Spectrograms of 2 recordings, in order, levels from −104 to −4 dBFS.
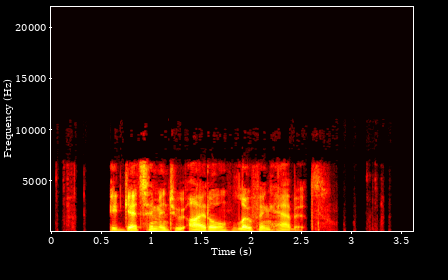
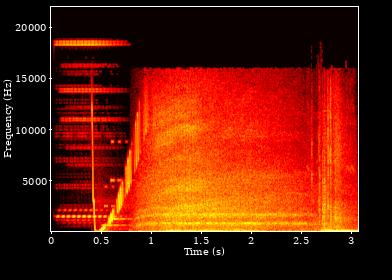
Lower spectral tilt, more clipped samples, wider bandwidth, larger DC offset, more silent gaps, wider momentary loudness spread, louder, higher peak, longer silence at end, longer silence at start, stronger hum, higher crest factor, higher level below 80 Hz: about the same, -4 dB/octave vs -3 dB/octave; neither; second, 7.2 kHz vs 19.5 kHz; neither; neither; first, 20 LU vs 10 LU; first, -25 LUFS vs -28 LUFS; first, -4 dBFS vs -12 dBFS; first, 0.9 s vs 0 s; first, 0.6 s vs 0.05 s; neither; first, 24 dB vs 14 dB; second, -68 dBFS vs -30 dBFS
